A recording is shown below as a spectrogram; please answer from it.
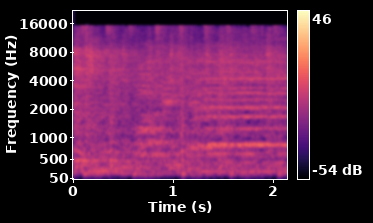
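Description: Live gospel music: a band with keyboard and drums playing while voices sing together, holding long notes.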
